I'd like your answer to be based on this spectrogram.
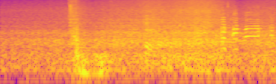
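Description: Steady broadband rush of a waterfall in Honduras fills the scene, with a louder burst near the start and faint chirpy sounds near the end.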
